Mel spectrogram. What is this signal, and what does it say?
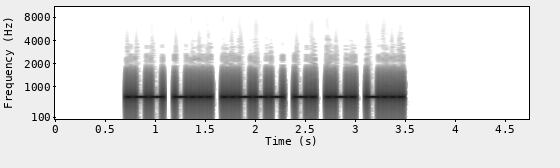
Morse code, heard as a keyed tone, about 30 wpm, 700 Hz. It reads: WB2NRB
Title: USA Call Signs 30wpm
